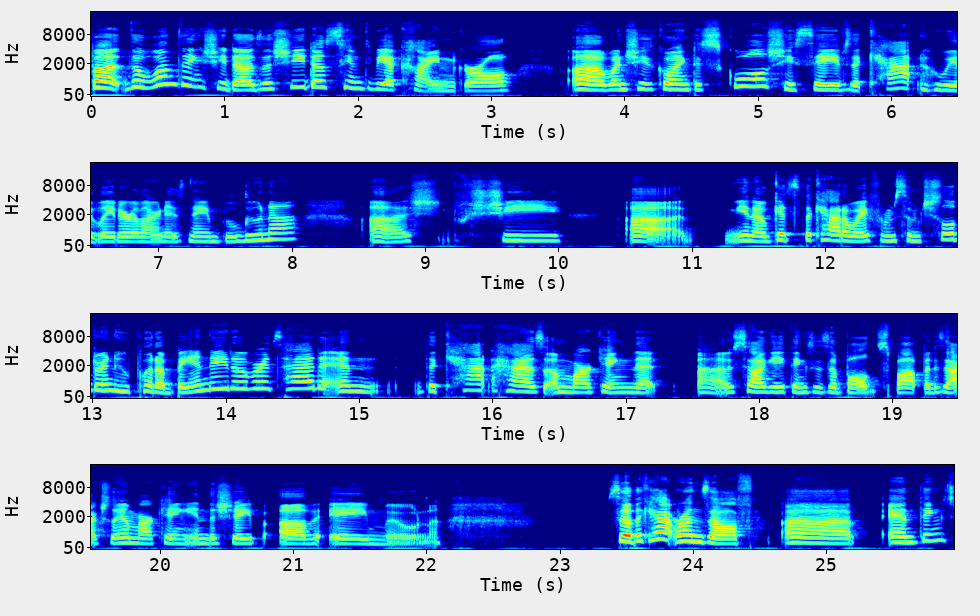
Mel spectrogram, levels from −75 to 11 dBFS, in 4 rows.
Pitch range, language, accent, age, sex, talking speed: 200-270 Hz, English, American, 30-49, female, 195 wpm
